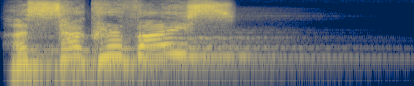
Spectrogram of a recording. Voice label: Female Mogu Attack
